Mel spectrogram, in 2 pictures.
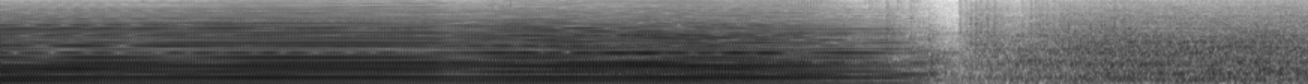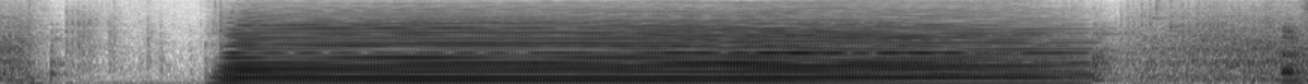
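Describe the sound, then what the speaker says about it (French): Diatonic accordion holding a pulled A note while the air valve is opened, a loud sustained reedy tone, then a hiss and quiet gap, then the note returning just as strong. "tu vas commencer à faire un la tiré, puis tu actionnes ta soupape d'air et tu essayes de maintenir le son à la même hauteur"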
